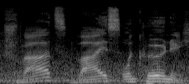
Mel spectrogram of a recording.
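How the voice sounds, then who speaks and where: A man's voice: medium pitch, slow, close to an everyday voice. A man voicing a wry, scheming wartime informant in a video game cutscene. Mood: conspiratorial. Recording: game audio over loud outdoor noise.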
